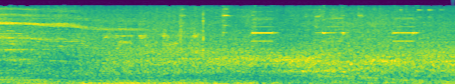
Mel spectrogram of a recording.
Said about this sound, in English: You hear that sound? If I open the door, the bus make a lot of noise. I can't open the door with that.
